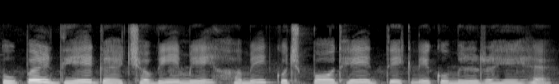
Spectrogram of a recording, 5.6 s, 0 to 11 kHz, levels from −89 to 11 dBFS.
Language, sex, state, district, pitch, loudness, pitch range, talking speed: Hindi, female, Assam, Kamrup Metropolitan, 235 Hz, -17 LUFS, 215-265 Hz, 140 wpm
